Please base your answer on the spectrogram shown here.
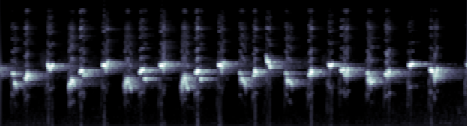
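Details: Lure song of a yellow-vented bulbul for prompting other bulbuls into long continuous singing: quick, liquid, bubbling notes stepping between higher and lower pitches in an unbroken run.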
